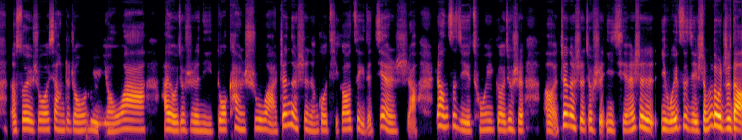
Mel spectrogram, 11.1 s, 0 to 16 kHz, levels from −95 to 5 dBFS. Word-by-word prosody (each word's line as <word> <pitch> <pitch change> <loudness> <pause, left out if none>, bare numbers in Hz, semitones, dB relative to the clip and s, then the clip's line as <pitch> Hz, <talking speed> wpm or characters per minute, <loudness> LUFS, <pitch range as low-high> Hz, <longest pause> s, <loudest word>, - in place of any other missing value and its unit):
呃， 175 - -4
所 205 +3 0
以 195 - 0
说 195 +2 -3
像 200 -2 -4
这 190 - -10
种 180 0 -5
旅 180 -2 -2
游 160 0 -5
啊， 200 -2 +3 0.2
还 200 - +1
有 185 -3 +4
就 190 +2 -6
是 180 -1 -5
你 165 -2 -10
多 195 +4 -1
看 205 -2 -4
书 210 +2 -5
啊， 200 - -2
真 280 - +2
的 275 -5 0
是 205 -1 -8
能 165 -2 -9
够 180 +1 -3
提 175 - -16
高 200 +1 0
自 215 +1 -6
己 - - -7
的 - - -9
见 175 0 0
识 165 - -12
啊， - - -3 0.3
让 275 -2 +3
自 270 +1 -5
己 180 -5 -2
从 185 +3 -8
一 195 - -8
个 190 -1 -1
就 210 - -3
是 185 -2 -1 0.3
呃， - - -2
真 290 0 +6
的 260 - +6
是 210 -3 -1
就 210 +2 -2
是 190 - -3
以 185 0 -5
前 180 +4 -2
是 240 -4 +4
以 205 - -1
为 195 +2 +5
自 255 +2 -3
己 190 -3 +1
什 195 +4 +1
么 260 - +1
都 280 -2 +13
知 220 -2 +4
道， 215 -1 +10
195 Hz, 315 characters per minute, -22 LUFS, 180-210 Hz, 0.3 s, 都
